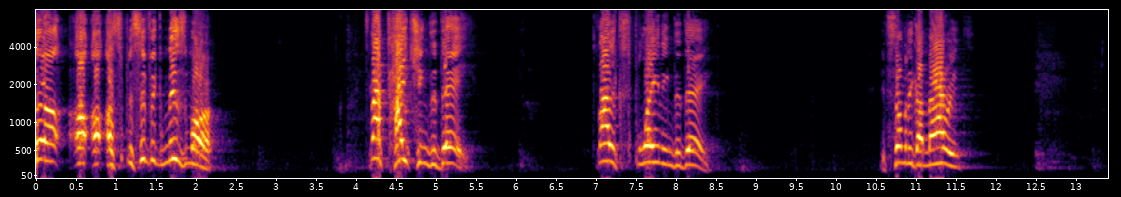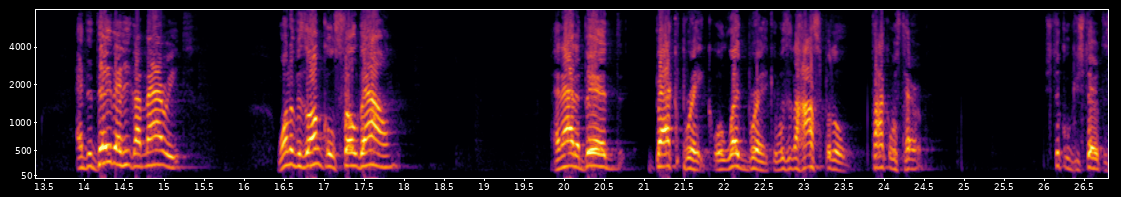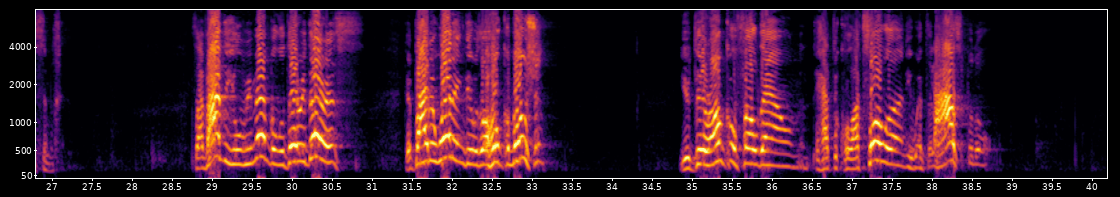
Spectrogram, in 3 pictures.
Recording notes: Shiur recorded in Yeshivas Ohr Reuven, Monsey NY.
